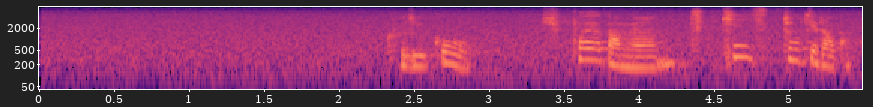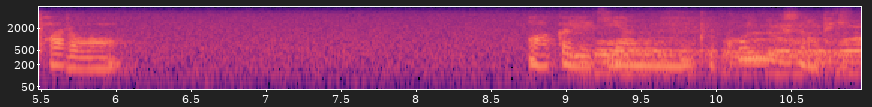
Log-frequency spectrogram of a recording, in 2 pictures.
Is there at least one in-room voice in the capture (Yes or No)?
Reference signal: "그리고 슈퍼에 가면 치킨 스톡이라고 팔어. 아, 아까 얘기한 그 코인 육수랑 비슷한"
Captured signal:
Yes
